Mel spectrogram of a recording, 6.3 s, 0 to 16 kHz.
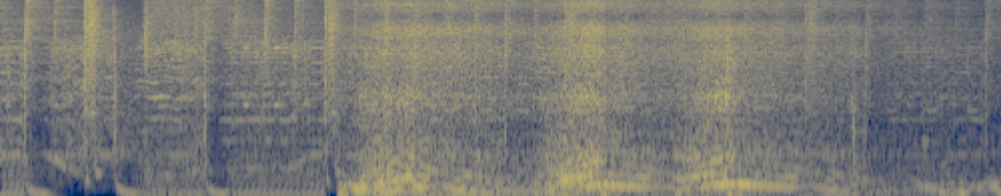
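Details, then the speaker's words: Crash-damaged Ferrari California T V8 running after two months of repairs and rewiring: crisp revs climbing and falling smoothly in repeated blips over music; runs and responds normally. "finally the car gave us some hope and finally turned on."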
